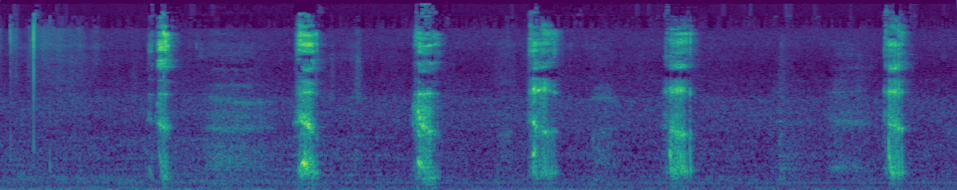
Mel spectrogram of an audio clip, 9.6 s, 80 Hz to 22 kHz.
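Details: Stubborn loud hiccups lasting hours, person trying to stop them: six sharp, abrupt hiccups at irregular intervals, about one every 1–2 seconds, quiet room.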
